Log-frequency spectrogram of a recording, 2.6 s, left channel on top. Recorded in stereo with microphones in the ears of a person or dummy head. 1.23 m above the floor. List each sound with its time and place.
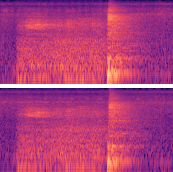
0.2 s a bird: 20° right (ahead or behind), 0.9 m
1.6 s a snare drum: 65° left (ahead or behind), 1.0 m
